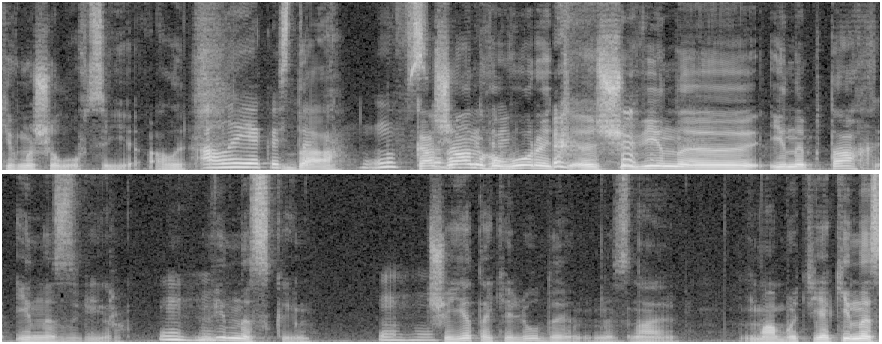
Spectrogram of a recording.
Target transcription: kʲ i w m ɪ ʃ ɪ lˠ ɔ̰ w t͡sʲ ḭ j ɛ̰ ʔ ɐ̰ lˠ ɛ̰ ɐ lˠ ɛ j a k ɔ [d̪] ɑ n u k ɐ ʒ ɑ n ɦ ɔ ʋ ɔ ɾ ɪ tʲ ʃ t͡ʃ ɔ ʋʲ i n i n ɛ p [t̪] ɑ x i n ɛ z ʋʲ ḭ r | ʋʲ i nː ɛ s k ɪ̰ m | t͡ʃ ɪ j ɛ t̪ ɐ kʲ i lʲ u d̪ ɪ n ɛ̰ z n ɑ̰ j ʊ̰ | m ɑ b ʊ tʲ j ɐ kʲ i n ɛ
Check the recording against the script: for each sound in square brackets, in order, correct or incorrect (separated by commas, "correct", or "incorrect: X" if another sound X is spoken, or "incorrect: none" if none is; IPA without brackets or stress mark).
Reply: correct, correct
